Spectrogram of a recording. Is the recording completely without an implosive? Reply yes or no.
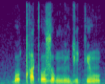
no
